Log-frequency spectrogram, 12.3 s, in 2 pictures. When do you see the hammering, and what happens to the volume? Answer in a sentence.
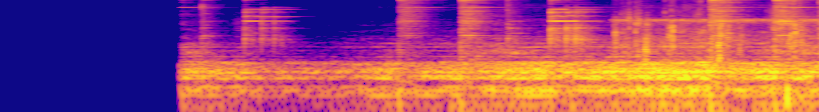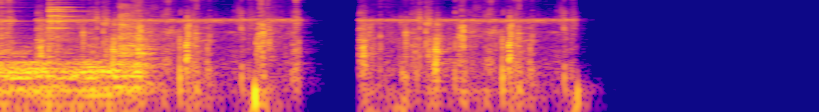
The hammering can be heard from 1.4 to 7.2 s, getting louder.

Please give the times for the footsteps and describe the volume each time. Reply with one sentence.
The footsteps can be heard from 4.6 to 10.6 s, at a steady volume.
